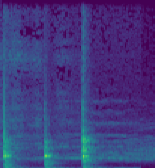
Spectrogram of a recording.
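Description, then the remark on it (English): Three firm knocks on a hollow wooden boat hull, evenly spaced, each with a short resonant ring before fading into quiet. No voices are present. “But then there was a knock.”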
